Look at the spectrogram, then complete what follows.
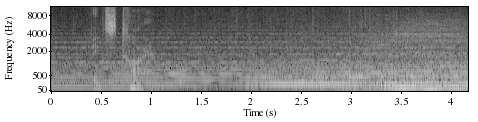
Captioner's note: cranes nattering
